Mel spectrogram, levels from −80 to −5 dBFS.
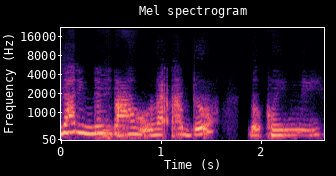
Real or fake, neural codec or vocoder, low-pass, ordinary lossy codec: fake; codec, 44.1 kHz, 0.9 kbps, DAC; none; none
